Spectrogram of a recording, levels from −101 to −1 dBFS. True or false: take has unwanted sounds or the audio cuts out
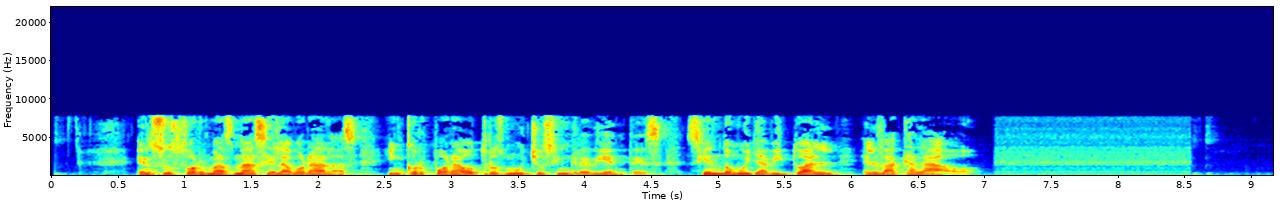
false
